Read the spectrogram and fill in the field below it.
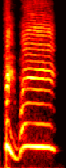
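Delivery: high, loud cry; excited shout. Acted. Crowd cheering for their drug, high yell. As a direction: belt it out like a chant.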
